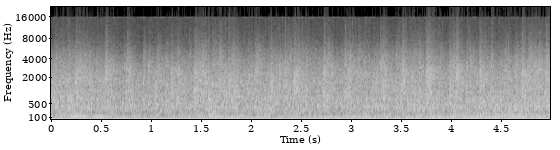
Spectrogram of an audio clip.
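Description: Passenger cars of a passing train rolling by close at hand: a steady low rumble with wheels clicking and clattering over the rail joints.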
